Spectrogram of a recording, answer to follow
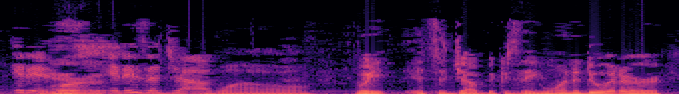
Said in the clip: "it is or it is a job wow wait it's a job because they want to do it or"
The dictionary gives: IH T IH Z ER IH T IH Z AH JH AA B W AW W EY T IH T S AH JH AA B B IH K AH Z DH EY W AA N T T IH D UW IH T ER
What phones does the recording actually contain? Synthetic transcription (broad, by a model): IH T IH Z ER IH T IH Z AH JH AA B W AW W EY T IH T S AH JH AA B B IH K AH Z DH EY W AA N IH D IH IH T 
